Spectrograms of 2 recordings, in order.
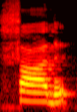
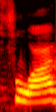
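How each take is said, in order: First: No w-glide follows the first consonant. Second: A w-glide follows the first consonant. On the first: This is how it is read in Arabic. The speaker calls it right. "ये पढ़ा इस तरह से है" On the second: This is how it is said in Urdu. The speaker calls it wrong. "स्वाद नहीं है ये, वो उर्दू में बोला जाता है"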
